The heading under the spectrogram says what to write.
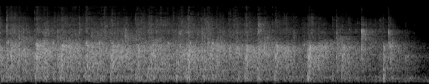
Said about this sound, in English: but let's give her a hand clap if you can.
